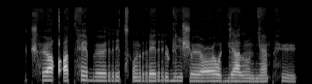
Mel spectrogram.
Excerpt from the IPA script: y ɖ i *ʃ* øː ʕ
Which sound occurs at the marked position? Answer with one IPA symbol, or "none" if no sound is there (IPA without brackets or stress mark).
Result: ʃ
